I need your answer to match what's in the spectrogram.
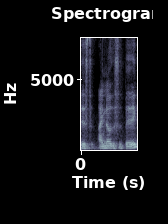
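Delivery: plain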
